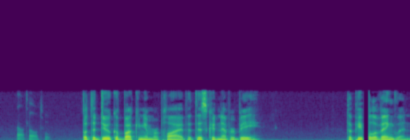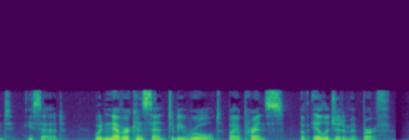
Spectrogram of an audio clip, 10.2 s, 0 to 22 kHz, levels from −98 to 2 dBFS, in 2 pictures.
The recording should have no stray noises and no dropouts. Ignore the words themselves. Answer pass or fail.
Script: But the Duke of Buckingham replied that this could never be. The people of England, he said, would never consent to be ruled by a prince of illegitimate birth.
fail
